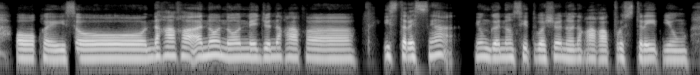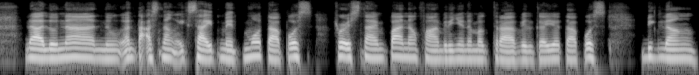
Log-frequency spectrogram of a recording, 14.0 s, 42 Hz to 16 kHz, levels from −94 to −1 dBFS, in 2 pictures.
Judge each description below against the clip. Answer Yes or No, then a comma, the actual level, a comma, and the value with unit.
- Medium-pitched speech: Yes, medium, 165 Hz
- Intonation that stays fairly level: Yes, narrow, 2.3 semitones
